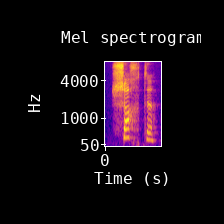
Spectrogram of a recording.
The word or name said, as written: Short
